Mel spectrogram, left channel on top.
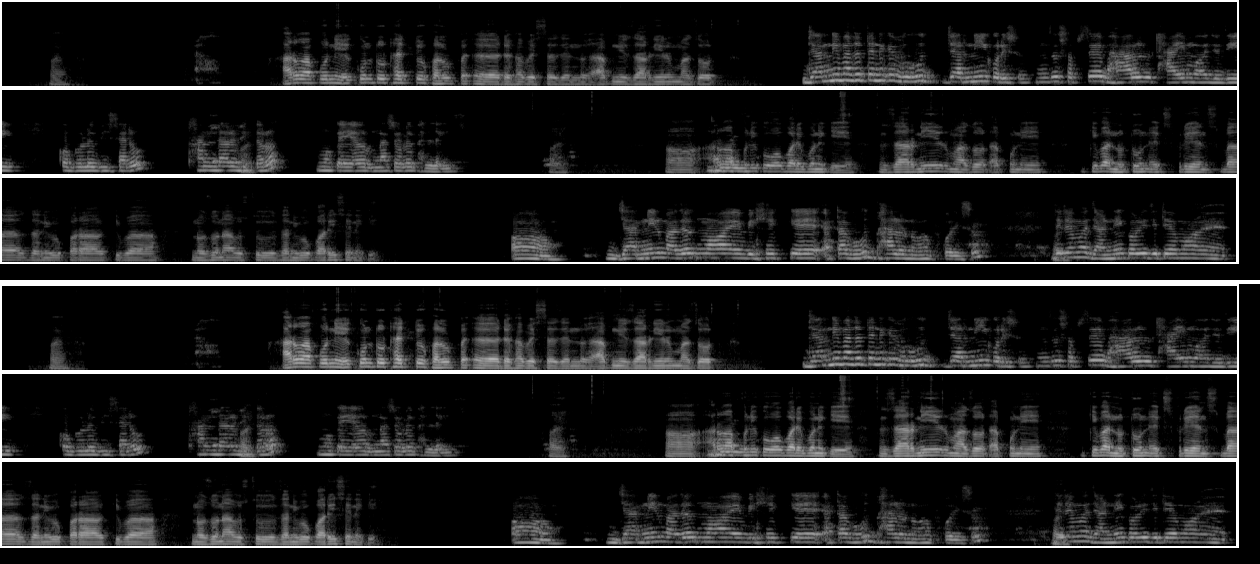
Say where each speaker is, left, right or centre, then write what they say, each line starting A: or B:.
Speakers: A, on the right; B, on the left.
A: হয়
B: আহ-
A: আৰু আপুনি কোনটো ঠাইততো ভাল দেখা পাইছে যেন আপুনি- জাৰ্ণিৰ মাজত-
B: জাৰ্ণিৰ মাজত তেনেকে বহুত জাৰ্ণি কৰিছোঁ কিন্তু চবচে ভাল ঠাই মই যদি ক- হ'বলৈ বিচাৰোঁ - ঠাণ্ডাৰ
A: হয়
B: ভিতৰত মোক এই অৰুণাচলে ভাল লাগিছে-
A: হয় অ আৰু
B: ভাল
A: আপুনি
B: লাগিছে
A: ক'ব পাৰিব নেকি জাৰ্ণিৰ মাজত- কিবা নতুন এক্স- এক্সপিৰিয়েন্ঞ্চ বা জানিব পৰা কিবা নজনা বস্তু জানিব পাৰিছে নেকি?
B: অ- জাৰ্নিৰ মাজত মই বিশেষকে এটা বহুত ভাল অনুভৱ কৰিছোঁ -
A: হয়
B: যেতিয়া মই জাৰ্ণি কৰি যেতিয়া মই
